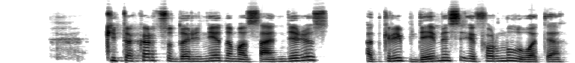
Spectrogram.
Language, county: Lithuanian, Utena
